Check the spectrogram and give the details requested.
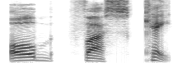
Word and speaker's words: obfuscate: my favorites is obfuscate this verb has three syllables and the stress is on that first syllable obfuscate what it means to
